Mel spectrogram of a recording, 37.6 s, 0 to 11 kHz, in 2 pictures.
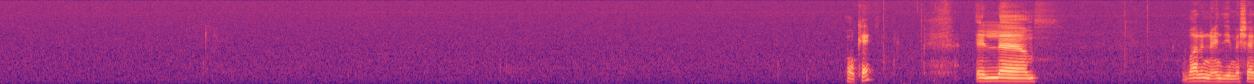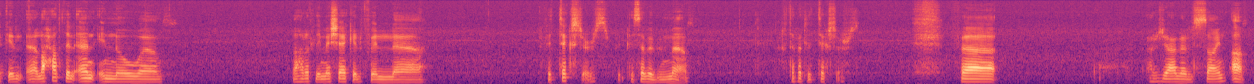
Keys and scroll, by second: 32.4 super+z.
